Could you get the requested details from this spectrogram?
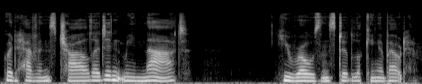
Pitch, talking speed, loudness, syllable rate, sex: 170 Hz, 200 wpm, -15 LUFS, 5.1 syllables/s, female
